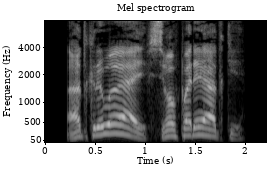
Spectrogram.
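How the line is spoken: Shouted. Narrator (Russian): прокричал он

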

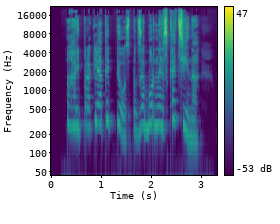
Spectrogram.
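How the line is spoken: Howling. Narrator (Russian): взвыла Лиза

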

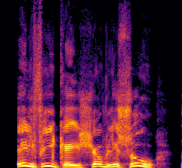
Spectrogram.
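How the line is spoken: Donkey's vicious, insolent yell. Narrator (Russian): злобно и нагло заорал осел

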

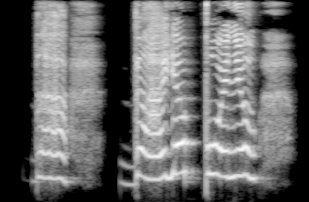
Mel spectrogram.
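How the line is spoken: Young lad howling. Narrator (Russian): Взвыл паренек

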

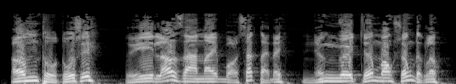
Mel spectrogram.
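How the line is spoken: Old woman roaring. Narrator (Vietnamese): Lão bà gầm giống nói

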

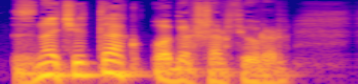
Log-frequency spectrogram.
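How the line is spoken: Calm. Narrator (Russian): спокойно начал русский

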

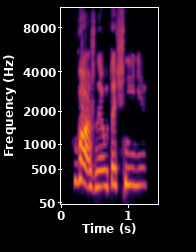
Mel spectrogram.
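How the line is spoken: Nervous giggle. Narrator (Russian): нервно хихикнула Йока

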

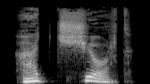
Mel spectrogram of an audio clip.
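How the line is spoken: Through clenched teeth. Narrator (Russian): сквозь зубы процедил

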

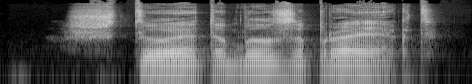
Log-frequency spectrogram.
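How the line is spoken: Hiss. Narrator (Russian): прошипел Айзек

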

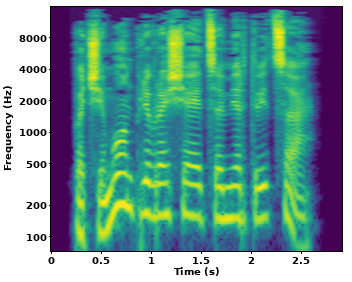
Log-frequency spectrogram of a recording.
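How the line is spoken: Barely audible hopeless question. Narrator (Russian): едва слышно спросила Жанна, не надеясь, что ей кто-то ответит

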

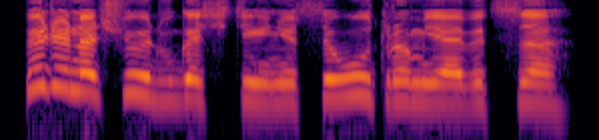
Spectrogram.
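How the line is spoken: Snorted. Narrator (Russian): фыркнул Лопушкин

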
